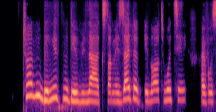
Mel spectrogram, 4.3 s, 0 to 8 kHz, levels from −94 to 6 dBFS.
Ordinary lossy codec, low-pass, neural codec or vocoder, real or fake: none; none; codec, 16 kHz, 0.5 kbps, X-Codec, HuBERT features, trained on balanced general audio; fake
